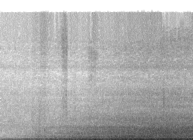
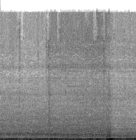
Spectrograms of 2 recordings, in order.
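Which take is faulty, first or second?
first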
